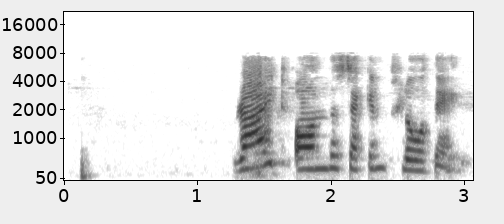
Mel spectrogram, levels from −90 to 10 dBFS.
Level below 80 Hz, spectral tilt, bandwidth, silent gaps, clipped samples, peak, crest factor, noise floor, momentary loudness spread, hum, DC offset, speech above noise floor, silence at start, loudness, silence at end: -60 dBFS; -1.5 dB/octave; 8 kHz; none; under 0.1%; -2 dBFS; 18 dB; -77 dBFS; 10 LU; none; under 0.1%; 60 dB; 0.15 s; -16 LUFS; 0.15 s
